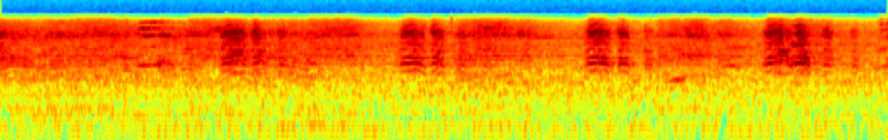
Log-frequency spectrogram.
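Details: Ring-billed gull in Isabel La Católica Park, Gijón, Asturias, February, giving short, nasal, honking calls, each with a slight rise, repeated roughly every one to two seconds over a steady background hiss.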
